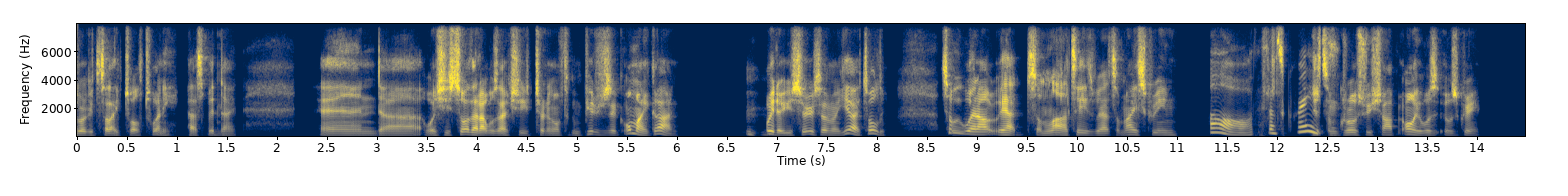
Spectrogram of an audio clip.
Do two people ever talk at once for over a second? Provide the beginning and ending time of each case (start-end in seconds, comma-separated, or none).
none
